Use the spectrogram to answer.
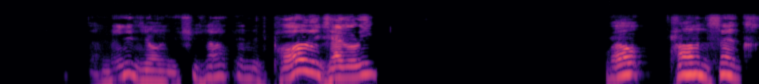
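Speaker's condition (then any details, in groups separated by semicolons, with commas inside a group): Parkinson's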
